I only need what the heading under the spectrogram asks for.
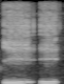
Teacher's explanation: quando você pronuncia i a língua tá pertinho do palato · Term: vogal palatal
